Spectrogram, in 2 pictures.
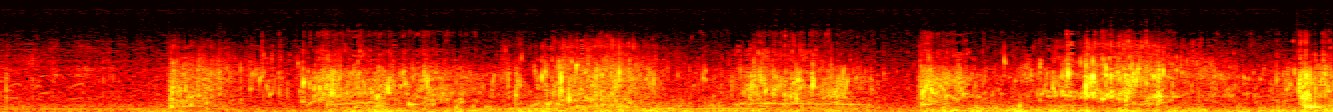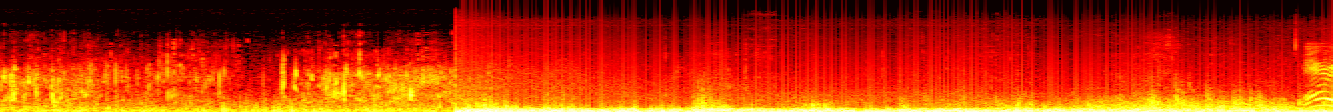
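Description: Kayak moving on open water, with uneven water and hull sounds. About two-thirds of the way in, the sound jumps to a loud, steady rumble of wind buffeting the microphone.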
